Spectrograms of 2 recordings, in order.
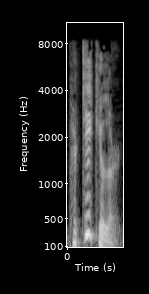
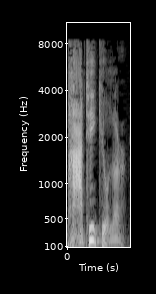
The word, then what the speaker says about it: particular: 但 particular 这个字啊，不要念成 particular， particular， per 是稍微弱一点点。好，不要念成 par。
